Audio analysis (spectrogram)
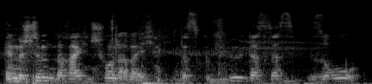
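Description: Brief: German man, a doctor, halting speech, distant mic with light hiss. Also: mid-range voice. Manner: hesitant, many fillers. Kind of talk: casual group discussion. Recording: distant mic with faint noise.

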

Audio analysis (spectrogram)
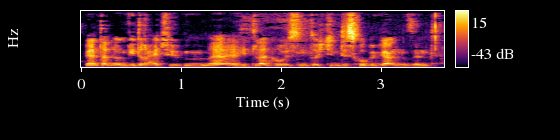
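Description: A man's voice: medium pitch, animated, fast, darkish tone. A man in a casual group discussion who tells personal anecdotes and asks blunt questions.

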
